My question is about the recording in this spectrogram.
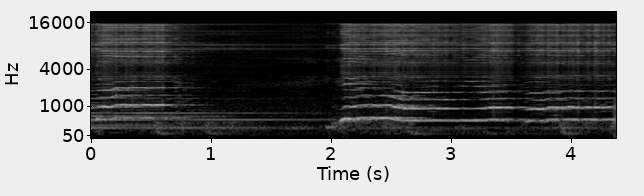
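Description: A woman singing a gospel song into a microphone with instrumental accompaniment; after a brief dip about halfway through, she holds one long note.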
